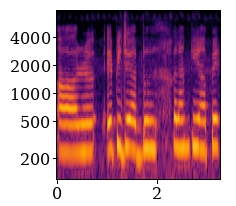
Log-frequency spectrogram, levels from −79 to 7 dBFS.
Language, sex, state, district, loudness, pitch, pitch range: Hindi, female, Chhattisgarh, Balrampur, -13 LUFS, 255 Hz, 240-270 Hz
